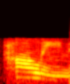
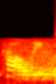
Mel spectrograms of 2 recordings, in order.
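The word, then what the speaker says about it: Taline: It's Tallene. It's actually Tallene with a T. – Spell it for me. – It's T-A-L-I-N-E.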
